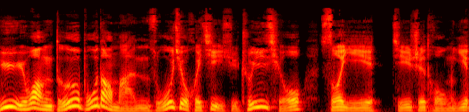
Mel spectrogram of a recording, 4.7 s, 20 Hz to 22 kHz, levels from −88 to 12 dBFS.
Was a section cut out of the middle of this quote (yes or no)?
yes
